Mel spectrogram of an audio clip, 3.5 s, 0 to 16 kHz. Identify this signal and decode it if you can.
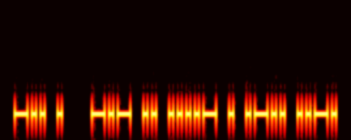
Morse code, heard as a keyed tone, about 26 wpm, 700 Hz. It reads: DE KI4ELF
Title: Speed-Racing Common QSO Phrases - 28wpm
